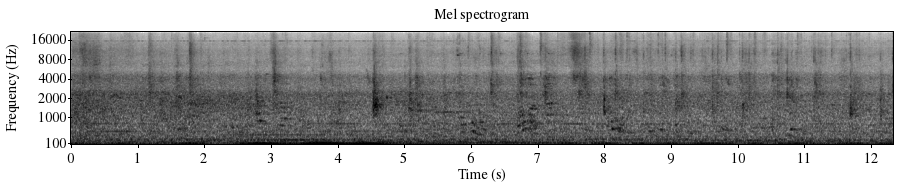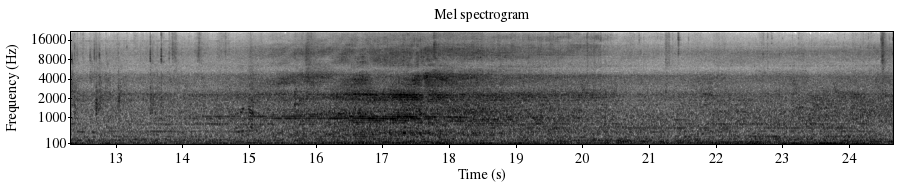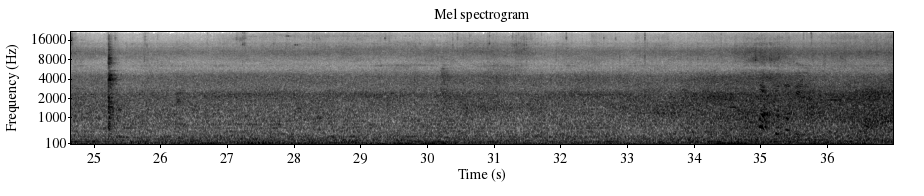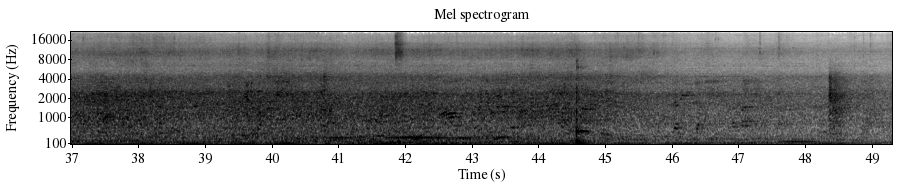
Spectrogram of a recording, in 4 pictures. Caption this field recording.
In the temple, Traffic Sound, Hot weather, Opposite the construction site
